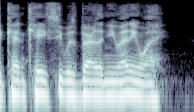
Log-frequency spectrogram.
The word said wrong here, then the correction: Ken Kesey: Well, why don't you pronounce the name properly? – Ken Kesey.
